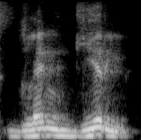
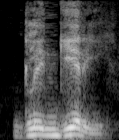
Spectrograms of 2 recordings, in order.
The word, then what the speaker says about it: Glen Garioch: distillery making it, and they are quite adamant it's Glen Garioch. Glen Garioch. Yes, Giri.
